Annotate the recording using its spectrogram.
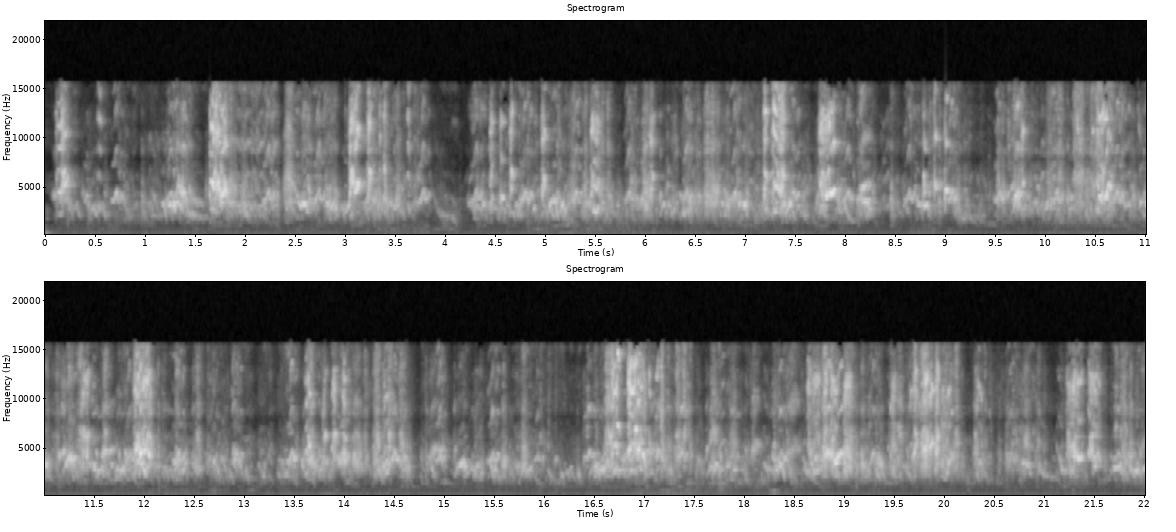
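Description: Many small birds chirping and twittering in a dense, continuous chorus, over a low steady rumble.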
